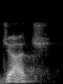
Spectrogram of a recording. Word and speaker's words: judge: because the second um the e at the end it don't have some sounds all right exactly it doesn't have a sound it's silent that's right let's uh cross it out it's a silent letter exactly so when we say judge we have how many vowel sounds and just one just one right exactly just one okay so judge has one vowel sound therefore it's a one syllable word and when we say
